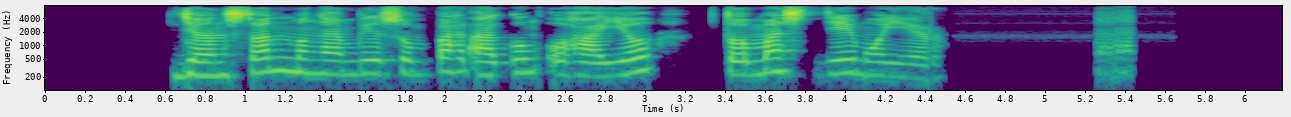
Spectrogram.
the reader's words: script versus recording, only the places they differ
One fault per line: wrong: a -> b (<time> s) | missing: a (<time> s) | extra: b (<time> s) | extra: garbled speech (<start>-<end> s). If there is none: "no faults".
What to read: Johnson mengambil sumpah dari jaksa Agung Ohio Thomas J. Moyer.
missing: dari jaksa (2.1 s)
